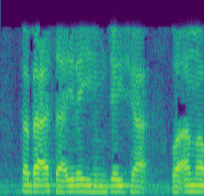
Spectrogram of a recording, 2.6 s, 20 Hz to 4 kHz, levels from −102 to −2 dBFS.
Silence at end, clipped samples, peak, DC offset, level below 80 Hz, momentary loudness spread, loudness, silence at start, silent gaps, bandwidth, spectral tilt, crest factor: 0 s; under 0.1%; -2 dBFS; under 0.1%; -50 dBFS; 7 LU; -19 LUFS; 0 s; none; 3.6 kHz; -10.5 dB/octave; 16 dB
